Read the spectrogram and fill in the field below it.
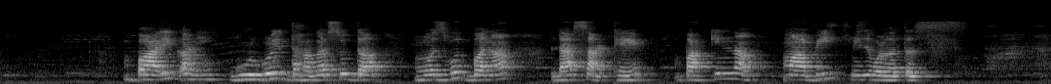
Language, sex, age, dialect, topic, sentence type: Marathi, female, 36-40, Northern Konkan, agriculture, statement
